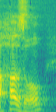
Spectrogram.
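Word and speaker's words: Ghazal: What it is it's a form called the Huzzle, which has a lot to do with why I chose it as a title. Huzzle is spelled G-H-A-Z-A-L, and it's actually our oldest form.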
